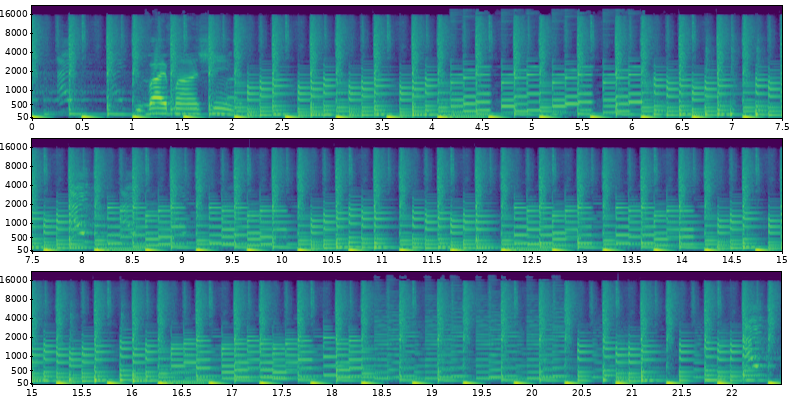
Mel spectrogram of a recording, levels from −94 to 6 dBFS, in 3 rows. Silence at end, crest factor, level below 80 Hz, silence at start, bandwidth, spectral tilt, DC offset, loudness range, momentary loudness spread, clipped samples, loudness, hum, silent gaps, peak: 0 s; 16 dB; -16 dBFS; 0 s; 16 kHz; -4 dB/octave; 0.1%; 1 LU; 3 LU; under 0.1%; -19 LUFS; none; none; 0 dBFS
